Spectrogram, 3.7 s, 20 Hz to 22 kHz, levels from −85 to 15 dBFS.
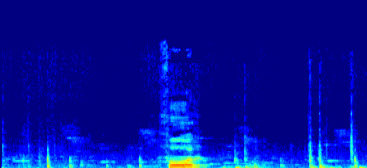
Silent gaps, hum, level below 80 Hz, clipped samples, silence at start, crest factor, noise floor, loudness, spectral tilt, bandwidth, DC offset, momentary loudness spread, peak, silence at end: none; none; -44 dBFS; under 0.1%; 0.5 s; 18 dB; -51 dBFS; -14 LUFS; -9 dB/octave; 8.2 kHz; under 0.1%; 25 LU; -2 dBFS; 0 s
